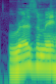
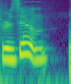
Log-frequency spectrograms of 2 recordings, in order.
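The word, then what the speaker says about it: résumé: Resume has an accent on the end. – Versus resume.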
